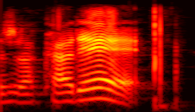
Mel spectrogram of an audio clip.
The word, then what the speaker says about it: jacaré: Por exemplo, dentro da palavra jacaré, o ré é a última sílaba, o K é a penúltima sílaba e o já é a antepenúltima sílaba.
